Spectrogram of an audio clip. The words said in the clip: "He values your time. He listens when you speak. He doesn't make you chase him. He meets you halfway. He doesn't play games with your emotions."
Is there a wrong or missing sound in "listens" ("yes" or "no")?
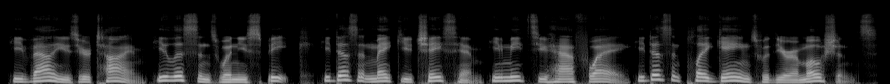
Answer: no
